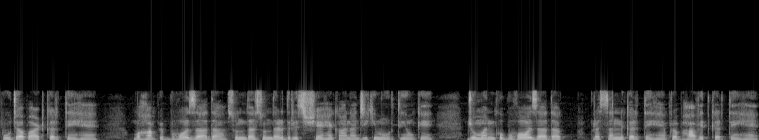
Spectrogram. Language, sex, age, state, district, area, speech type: Hindi, female, 45-60, Rajasthan, Jaipur, urban, spontaneous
